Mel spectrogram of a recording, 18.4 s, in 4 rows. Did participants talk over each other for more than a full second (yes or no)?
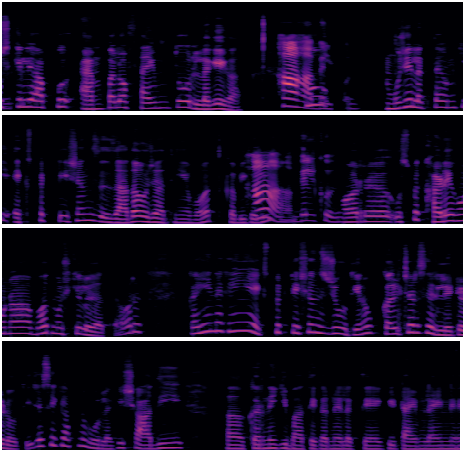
no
